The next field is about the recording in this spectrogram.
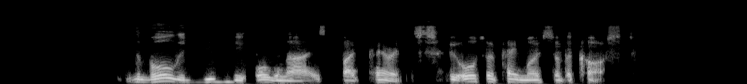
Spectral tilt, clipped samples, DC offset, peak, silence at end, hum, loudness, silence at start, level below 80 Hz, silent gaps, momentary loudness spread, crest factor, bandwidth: -8.5 dB/octave; under 0.1%; under 0.1%; -2 dBFS; 1.35 s; none; -18 LUFS; 1.25 s; -52 dBFS; 3.26-3.41 s; 9 LU; 18 dB; 6.4 kHz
